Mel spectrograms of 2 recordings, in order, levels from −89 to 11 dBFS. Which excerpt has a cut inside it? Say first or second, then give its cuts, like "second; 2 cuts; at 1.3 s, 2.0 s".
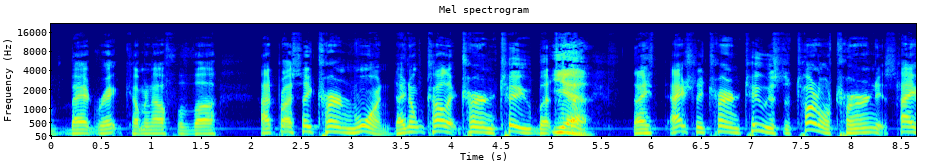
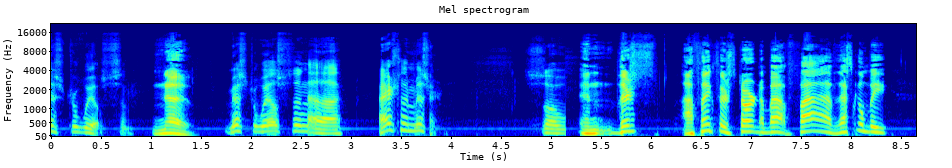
second; 3 cuts; at 2.6 s, 3.8 s, 5.1 s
